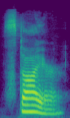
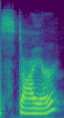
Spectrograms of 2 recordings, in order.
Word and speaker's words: Steyer: Both those last names have consonant blends, 2 consonant sounds together. ST in Steyer, BL in Bloomberg. And note the pattern. Most 2-syllable last names have stress on the first syllable. Steyer, Bloomberg.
